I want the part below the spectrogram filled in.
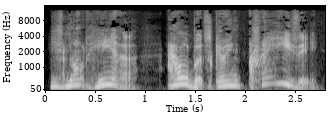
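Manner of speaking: high, fretful character voice; worried girl. A narrator's reading. Isabel reporting Father missing, high and anxious. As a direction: fret in a high voice.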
